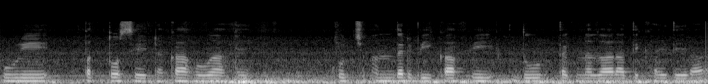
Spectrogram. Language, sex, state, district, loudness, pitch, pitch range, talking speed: Hindi, male, Rajasthan, Bikaner, -19 LUFS, 145 Hz, 115-150 Hz, 150 wpm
